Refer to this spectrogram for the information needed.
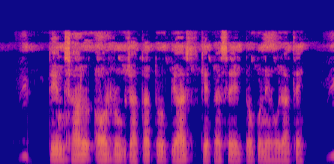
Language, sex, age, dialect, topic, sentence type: Hindi, male, 36-40, Garhwali, banking, statement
